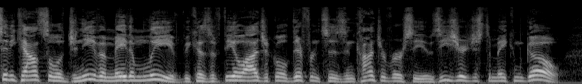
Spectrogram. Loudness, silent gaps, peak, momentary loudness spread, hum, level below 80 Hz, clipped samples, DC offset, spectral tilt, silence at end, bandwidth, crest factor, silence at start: -24 LUFS; none; -8 dBFS; 7 LU; none; -50 dBFS; under 0.1%; under 0.1%; -5 dB/octave; 0.25 s; 15.5 kHz; 16 dB; 0 s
